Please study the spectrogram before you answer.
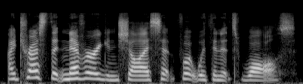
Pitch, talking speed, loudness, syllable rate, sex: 230 Hz, 235 wpm, -17 LUFS, 5.3 syllables/s, female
